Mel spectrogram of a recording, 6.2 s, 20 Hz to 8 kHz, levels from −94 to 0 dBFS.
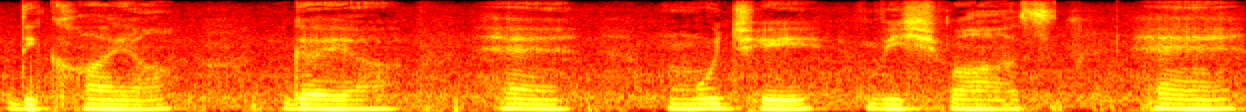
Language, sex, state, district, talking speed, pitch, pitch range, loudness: Hindi, male, Haryana, Rohtak, 60 wpm, 120 Hz, 115-125 Hz, -15 LUFS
